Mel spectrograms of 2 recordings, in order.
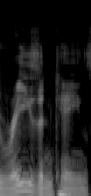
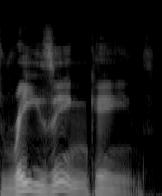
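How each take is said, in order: First: The first word sounds like the dried fruit. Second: The first word sounds like the verb raising. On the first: The name refers to a dried grape. The speaker calls it wrong. "Some of y'all say it wrong. Y'all say raisin canes, like the dried up grape" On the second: The name refers to raising something up. The speaker calls it right. "It's not raisin. It's raising canes. Like Jesus raised from the dead"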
